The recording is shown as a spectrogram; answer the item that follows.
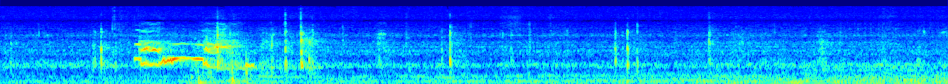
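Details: While eating fish alone and keeping its food from its mother, a hungry cat gives one short, bright meow that quickly rises then falls. Quiet clicks and faint background noise follow.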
